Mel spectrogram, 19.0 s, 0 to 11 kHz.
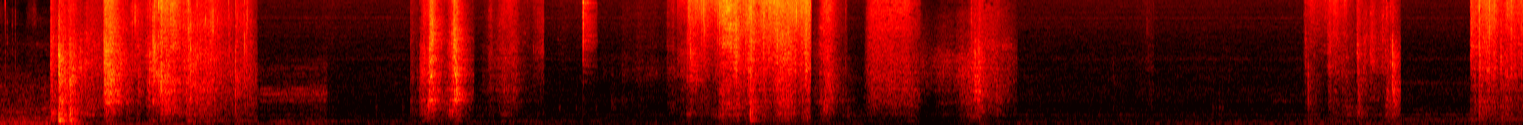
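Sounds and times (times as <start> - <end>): packaging rustling and crinkling: 0.6 - 3.2, 8.4 - 12.7, 18.4 - 19.0.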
